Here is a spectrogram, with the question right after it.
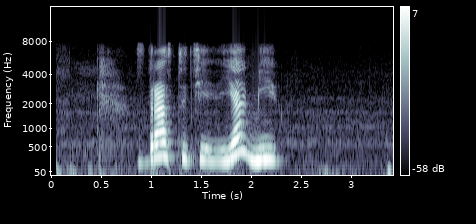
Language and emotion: Russian, positive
